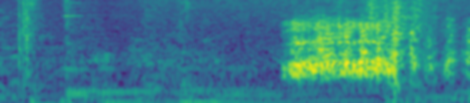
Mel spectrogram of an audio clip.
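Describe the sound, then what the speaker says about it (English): Enchanted Raven card in the Hearthstone video game letting out a short bird caw, a bright croaking burst in the second half over a low steady game music bed. "Enchanted Raven bird noise."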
